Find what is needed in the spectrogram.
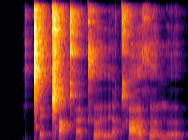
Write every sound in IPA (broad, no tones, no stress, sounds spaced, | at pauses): ǀ ɛ̰ ǁ ɐ qʰ ɛ̰ kʰ əː r ḛ qʰ ɐː x əː ŋ ə̰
